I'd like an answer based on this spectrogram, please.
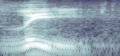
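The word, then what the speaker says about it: -ly: see you next week this is Lee it's spelled l-y and it's very useful let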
